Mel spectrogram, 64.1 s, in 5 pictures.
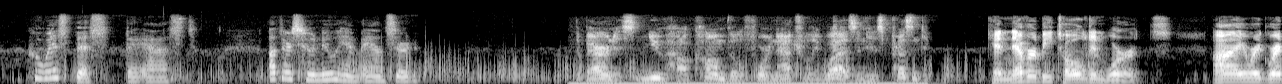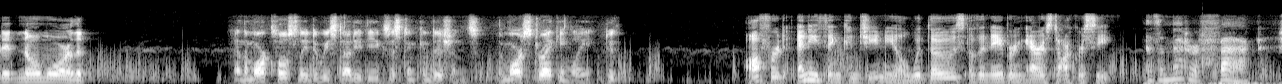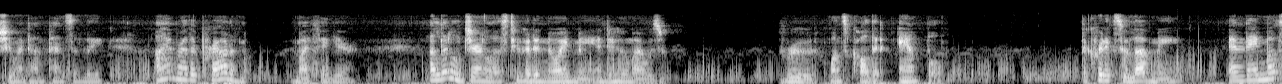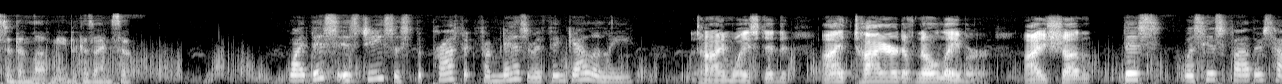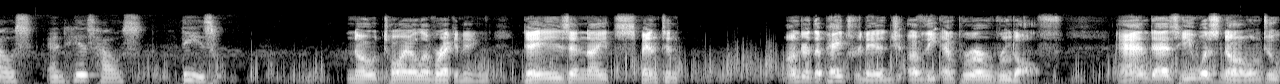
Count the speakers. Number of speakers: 6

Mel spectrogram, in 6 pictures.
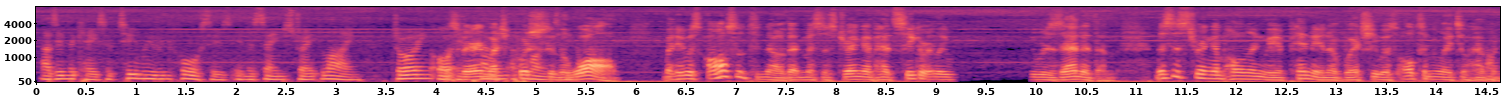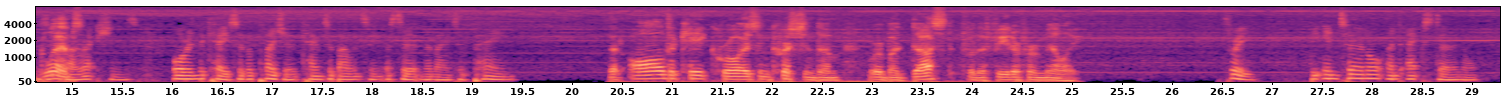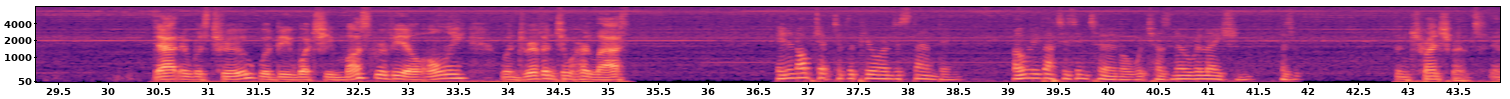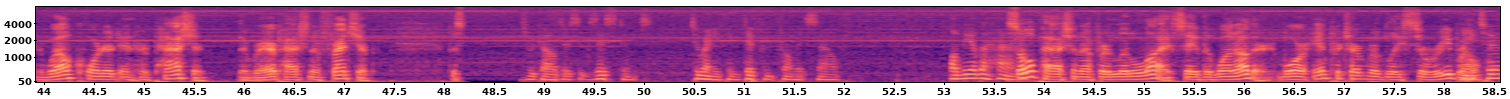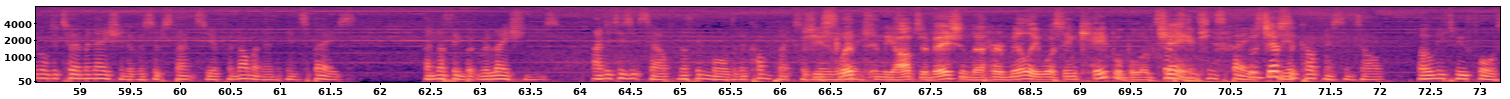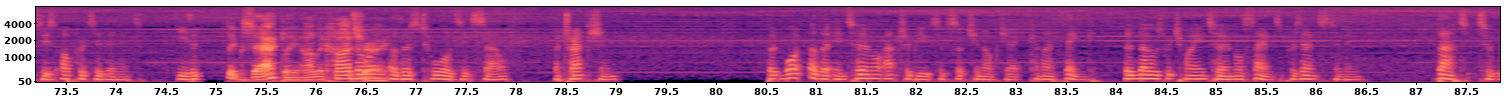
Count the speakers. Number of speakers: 2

